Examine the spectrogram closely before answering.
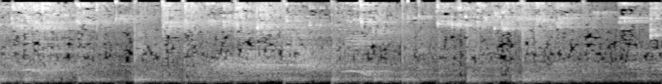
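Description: Basketball game sound: the ball bouncing on the court among short knocks and high squeaks, with players' voices now and then.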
